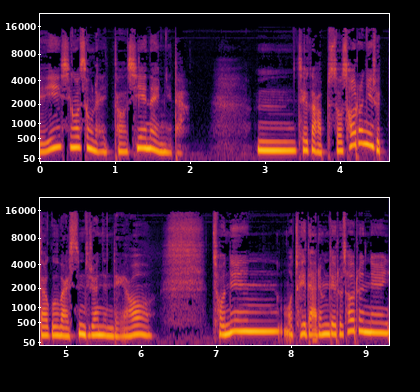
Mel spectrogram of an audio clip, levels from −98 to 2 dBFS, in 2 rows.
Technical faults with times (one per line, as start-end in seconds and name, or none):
none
